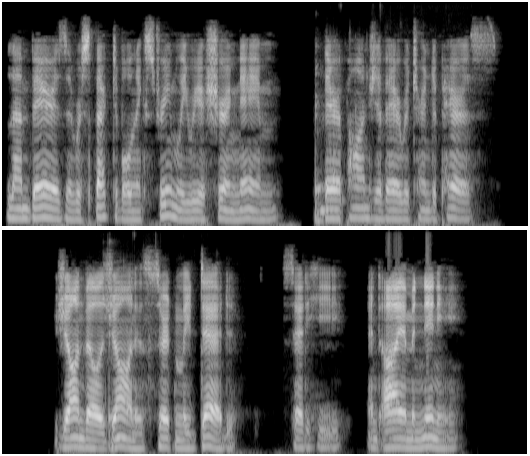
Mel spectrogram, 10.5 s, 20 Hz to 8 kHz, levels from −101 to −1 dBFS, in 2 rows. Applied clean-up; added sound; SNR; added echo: neural mask model Resemble Enhance denoiser.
